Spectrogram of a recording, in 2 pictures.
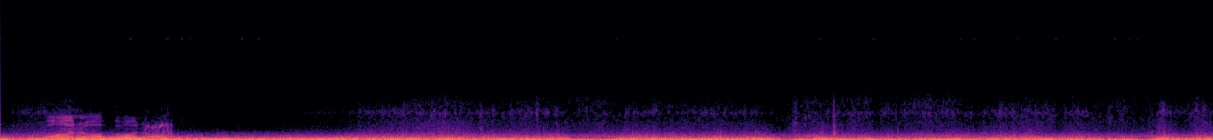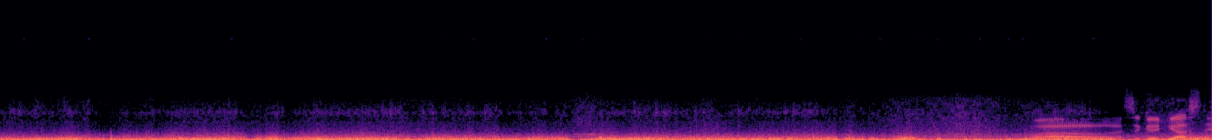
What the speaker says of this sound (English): Whoa, that's a good gust now.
